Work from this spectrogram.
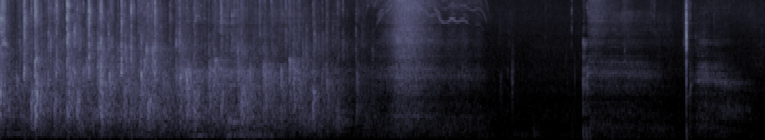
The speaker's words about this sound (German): Ja, können applaudieren. Ich glaube, das ist ein Applaus wert.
